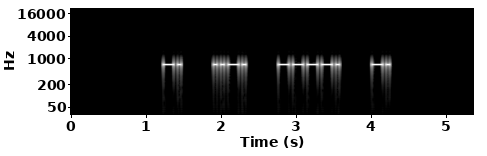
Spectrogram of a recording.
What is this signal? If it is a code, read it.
Morse code, heard as a keyed tone, about 25 wpm, spaced as for 14 wpm, 700 Hz. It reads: NF9N
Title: USA Call Signs - 4 Characters - 3x Character Spacing - 25wpm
